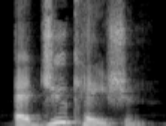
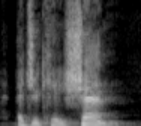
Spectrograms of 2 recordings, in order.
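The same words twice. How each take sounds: First: The stress falls on the second syllable. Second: The stress falls on the fourth syllable. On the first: "Second one" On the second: "And number four"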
